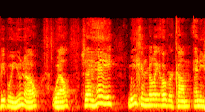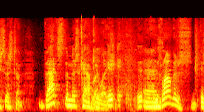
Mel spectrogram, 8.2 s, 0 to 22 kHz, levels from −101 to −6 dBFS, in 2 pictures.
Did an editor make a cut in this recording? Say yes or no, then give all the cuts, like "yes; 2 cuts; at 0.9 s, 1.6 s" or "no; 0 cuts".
no; 0 cuts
